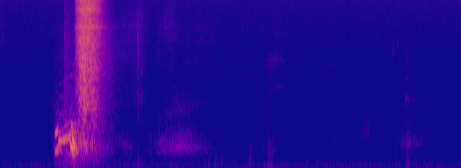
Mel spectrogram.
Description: More induced sneezes with false starts and nose blowing at the end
